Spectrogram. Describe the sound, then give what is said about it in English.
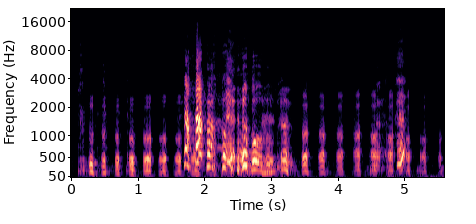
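A pig oinks in a rapid, steady run of short grunts, swelling into a louder, squealier burst midway before settling back into even snorts; clear, with no talking, played from a soundboard. “Oink Scoob”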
